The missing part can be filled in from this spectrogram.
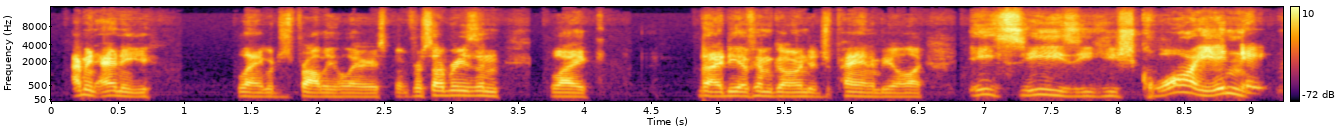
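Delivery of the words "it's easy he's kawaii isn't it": put-on really strong Australian accent, slow. Imitating Steve Irwin in Japan, Steve Irwin impression with strong Australian accent. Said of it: "a really strong Australian accent".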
